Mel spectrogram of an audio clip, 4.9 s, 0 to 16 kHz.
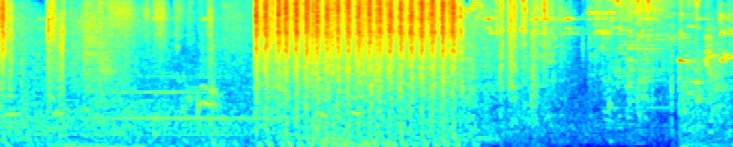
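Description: Sustained rapid gunfire from The Division 2, dense automatic bursts that swell louder midway, with faint background game sounds.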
